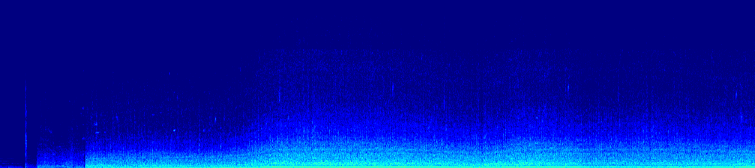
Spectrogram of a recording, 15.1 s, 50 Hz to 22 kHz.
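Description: A T-34/76 tank engine in Tank Mechanic Simulator cranks briefly, then catches and settles into a loud, steady diesel drone that climbs slightly in pitch as the tank pulls away and keeps running.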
